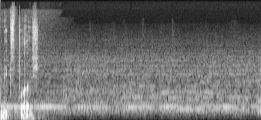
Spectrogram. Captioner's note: cheering and applause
